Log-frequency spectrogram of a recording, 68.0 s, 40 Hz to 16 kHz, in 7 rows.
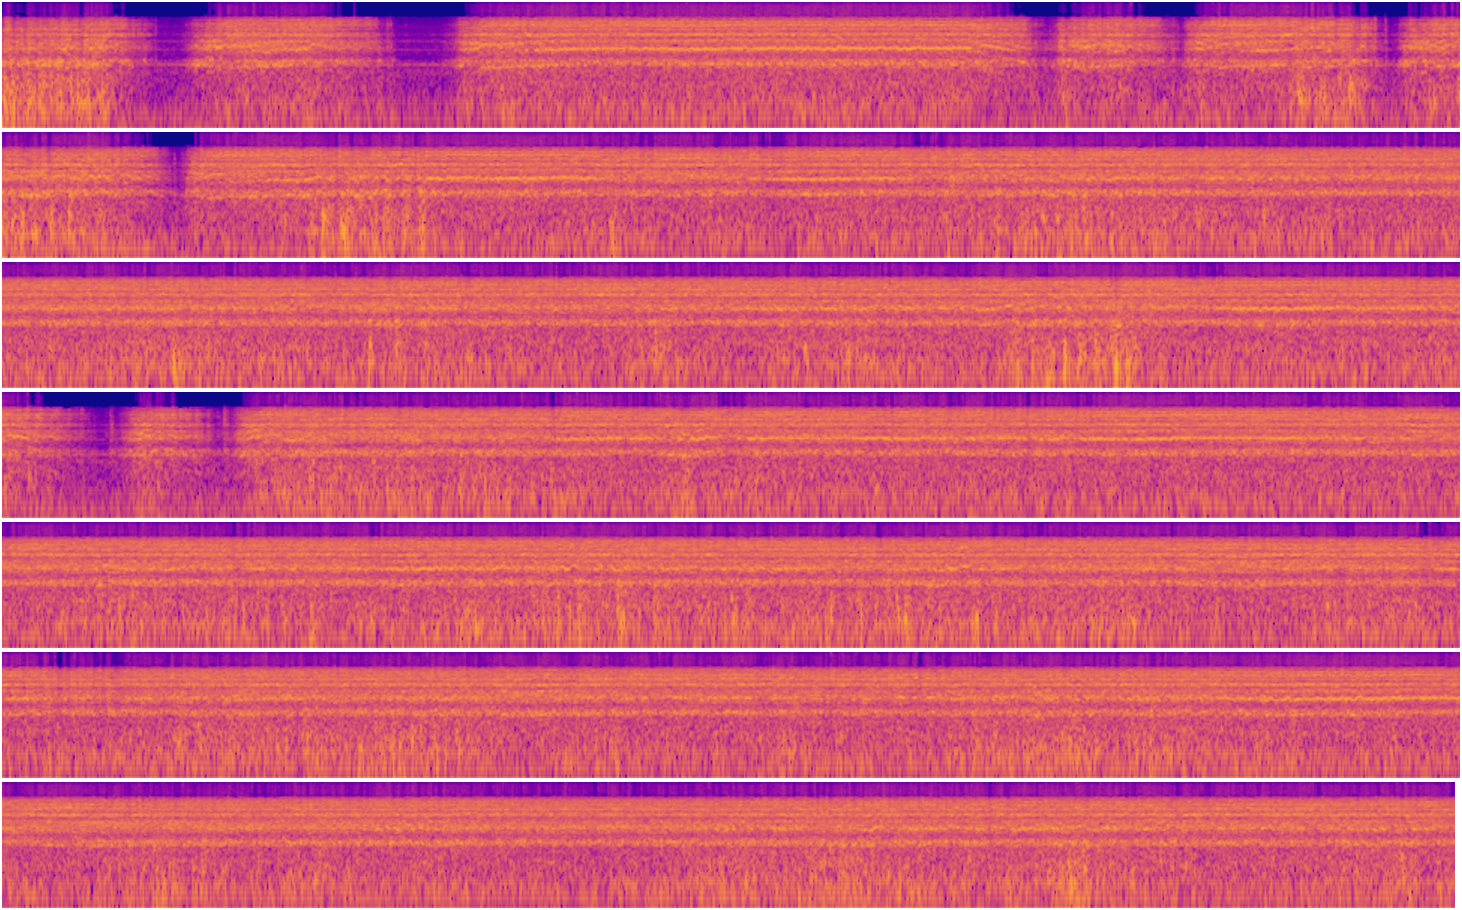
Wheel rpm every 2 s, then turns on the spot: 120, 100, 210, 130, 130, 140, 210, 220, 220, 230, 230, 230, 230, 230, 160, 100, 230, 230, 230, 230, 230, 230, 230, 230, 230, 230, 230, 230, 220, 220, 230, 230, 230, 230.
none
